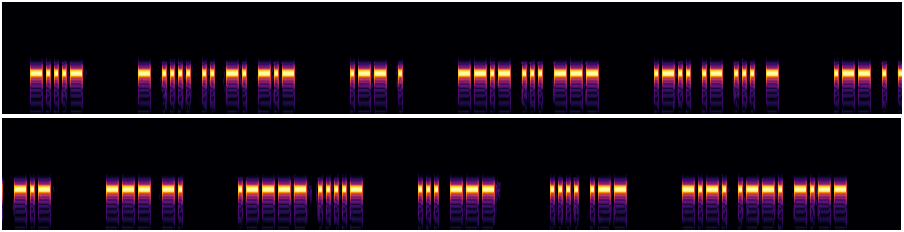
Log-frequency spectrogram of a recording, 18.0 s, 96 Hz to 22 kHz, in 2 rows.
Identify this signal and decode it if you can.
Morse code, heard as a keyed tone, about 30 wpm, 700 Hz. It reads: <BT> THINK WE QSO LAST WEEK ON 14 SO HW CPY
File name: UK MASTER QSOs TRAINING/30WPM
